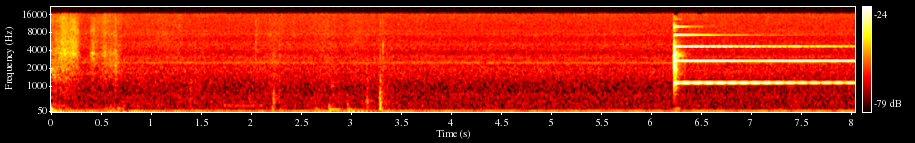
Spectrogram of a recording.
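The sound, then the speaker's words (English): During a guided meditation session, a single strike of a small meditation bell rings out clearly after a few seconds of quiet shuffling, its bright, pure tone sustaining and slowly fading with a gentle shimmer. “Get our little bell here.”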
